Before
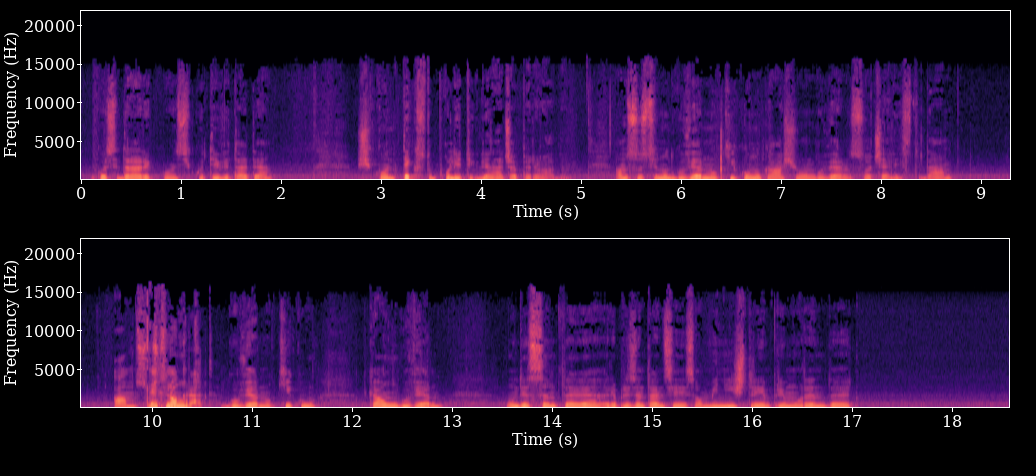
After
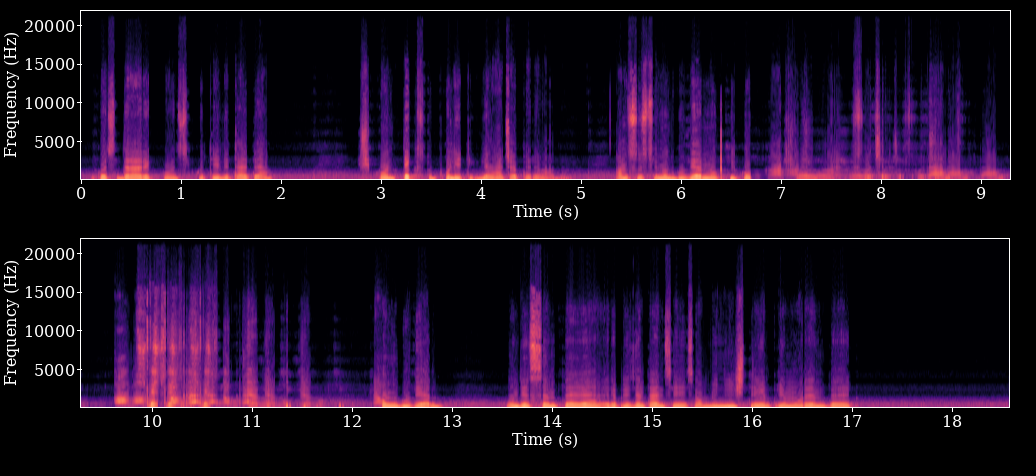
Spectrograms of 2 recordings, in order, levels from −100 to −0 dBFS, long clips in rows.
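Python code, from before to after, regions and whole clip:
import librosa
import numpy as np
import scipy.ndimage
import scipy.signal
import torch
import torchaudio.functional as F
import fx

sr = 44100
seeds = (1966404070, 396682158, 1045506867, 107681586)

y = fx.chain(x, sr, fx.filter_lfo_highpass(shape='saw_down', hz=1.5, low_hz=350.0, high_hz=3700.0, q=0.86),
    fx.doubler(ms=30.0, db=-10.0),
    fx.echo_multitap(ms=(175, 300, 530), db=(-5.0, -18.5, -5.5)), at=(6.69, 12.31))
y = fx.wiener(y, sr, points=25)
y = fx.peak_eq(y, sr, hz=130.0, db=3.0, octaves=0.77)
y = y * librosa.db_to_amplitude(3.5)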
